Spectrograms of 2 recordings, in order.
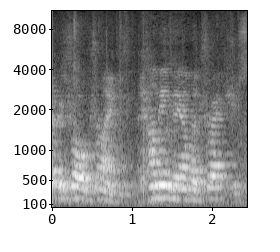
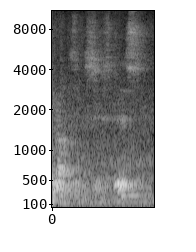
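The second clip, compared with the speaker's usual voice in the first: hushed aside; 13 dB quieter than usual. Real, not acted. Preacher drops voice mid-sentence.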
